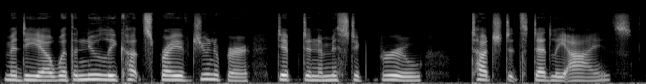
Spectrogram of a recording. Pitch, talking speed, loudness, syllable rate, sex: 195 Hz, 160 wpm, -18 LUFS, 4.5 syllables/s, female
